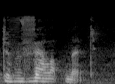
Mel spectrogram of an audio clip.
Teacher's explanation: in American English we stress the second syllable V now stress again means that it can be longer louder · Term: word stress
